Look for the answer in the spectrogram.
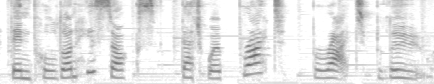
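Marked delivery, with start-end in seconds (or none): none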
